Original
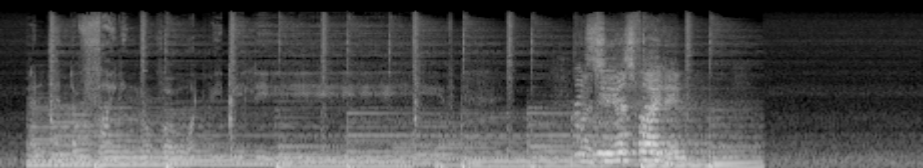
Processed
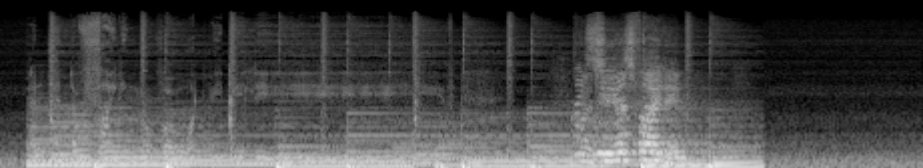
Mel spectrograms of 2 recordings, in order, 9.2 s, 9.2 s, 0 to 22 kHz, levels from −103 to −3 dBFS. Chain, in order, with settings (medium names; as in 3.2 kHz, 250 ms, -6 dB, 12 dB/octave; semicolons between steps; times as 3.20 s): tilt EQ -2.5 dB/octave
